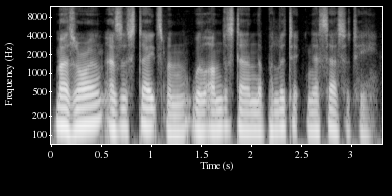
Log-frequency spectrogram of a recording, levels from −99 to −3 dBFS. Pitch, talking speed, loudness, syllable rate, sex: 120 Hz, 165 wpm, -19 LUFS, 6.2 syllables/s, male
